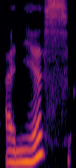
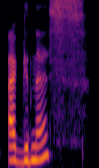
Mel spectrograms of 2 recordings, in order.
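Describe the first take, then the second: First: The gn is pronounced as one 'ny' sound. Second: The g and n are pronounced separately. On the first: This is how the name is said in French. The speaker calls it right. "et pas Agnès" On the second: This is how people in England say it. The speaker calls it wrong. "en Angleterre, on dit Agnès"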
